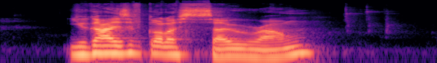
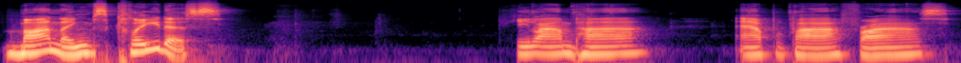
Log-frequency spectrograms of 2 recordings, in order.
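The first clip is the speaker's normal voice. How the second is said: mock Southern drawl on food words; lightly put-on American South twang; a hint of a Southern accent; 2 semitones higher, 4 dB louder, slower than usual. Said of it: "How good's my Southern accent?".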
